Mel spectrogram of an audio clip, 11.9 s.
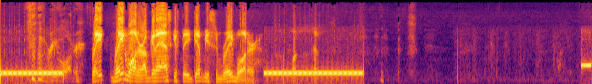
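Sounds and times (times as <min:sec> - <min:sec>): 
telephone dial tone: 0:00.0 - 0:01.2, 0:05.3 - 0:07.3
speech: 0:00.6 - 0:05.4.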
